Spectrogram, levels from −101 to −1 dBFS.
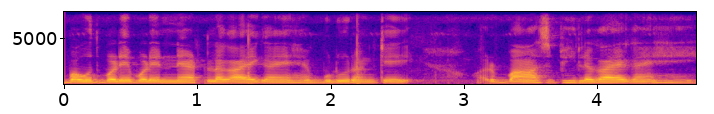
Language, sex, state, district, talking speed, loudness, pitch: Hindi, male, Jharkhand, Deoghar, 200 wpm, -17 LUFS, 180 Hz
